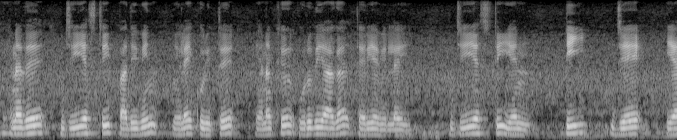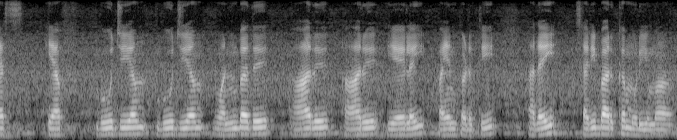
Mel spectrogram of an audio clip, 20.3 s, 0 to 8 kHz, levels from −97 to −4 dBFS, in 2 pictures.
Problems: none marked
